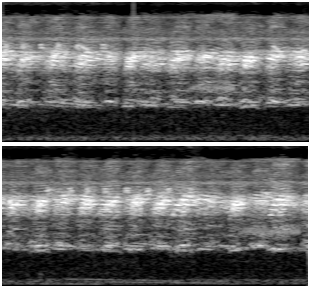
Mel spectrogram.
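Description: A night chorus of frogs gives dense, pulsing trills and croaks that overlap without pause.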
